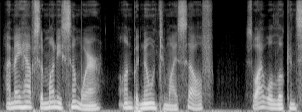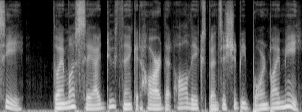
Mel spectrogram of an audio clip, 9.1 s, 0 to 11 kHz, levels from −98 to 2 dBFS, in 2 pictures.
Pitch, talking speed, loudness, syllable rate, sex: 125 Hz, 220 wpm, -17 LUFS, 5.5 syllables/s, male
